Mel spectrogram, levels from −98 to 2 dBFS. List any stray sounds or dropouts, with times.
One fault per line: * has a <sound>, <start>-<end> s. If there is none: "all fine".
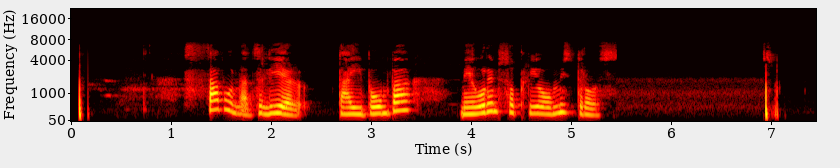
all fine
